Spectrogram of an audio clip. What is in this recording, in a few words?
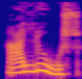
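"3alluush" male, Arabic; عَلُّوش; ‘allūsh; アッルーシュ; Alluush、Allush、Alloush、Alloosh; オオカミ（狼）；ジャッカル；男性名アリーの愛称の一つ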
